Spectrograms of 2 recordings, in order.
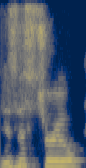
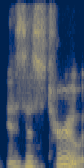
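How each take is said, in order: First: A higher, sincere, curious question; genuine, not combative. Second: Said in the usual way. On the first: Shown as a demonstration. Asking yourself honestly, not combatively: gentle and sincere. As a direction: ask it gently, without a fight. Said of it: "in a real genuine way, not in a combative". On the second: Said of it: "in a real genuine way".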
